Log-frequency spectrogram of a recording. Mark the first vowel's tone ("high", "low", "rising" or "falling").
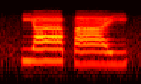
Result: high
